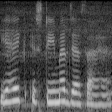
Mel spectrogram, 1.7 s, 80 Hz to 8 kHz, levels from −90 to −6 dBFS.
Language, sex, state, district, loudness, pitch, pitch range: Hindi, female, Uttar Pradesh, Varanasi, -31 LUFS, 265 Hz, 230-280 Hz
